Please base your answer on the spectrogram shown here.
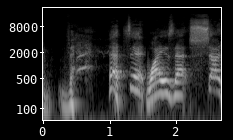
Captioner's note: laughs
